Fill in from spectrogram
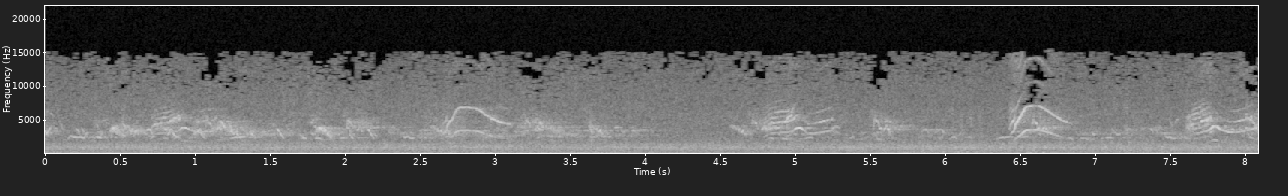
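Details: Hooded siskin song: quick twittering phrases of thin rising and falling whistled notes, scattered bursts through the clip, over a loud continuous low rumble of background noise.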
